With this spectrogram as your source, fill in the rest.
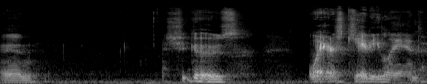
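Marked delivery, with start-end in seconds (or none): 3.1-4.2 loud, raspy chain-smoker voice. Retelling a woman's question to a cast member, imitating a heavy smoker's voice. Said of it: "that's exactly how she sounded. She sounded like she smoked 4 packs of cigarettes".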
